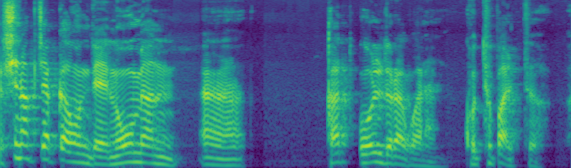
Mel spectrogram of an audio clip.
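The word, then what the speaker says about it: Gottwald: 이걸 이해하려고 그러면 그 신학자 가운데 노만 갓월드라고 하는 고트발트, 독일어서 발음한 고트발트인데, 이 신학자가 설명한 것을 들어줄 필요가 있어요.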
